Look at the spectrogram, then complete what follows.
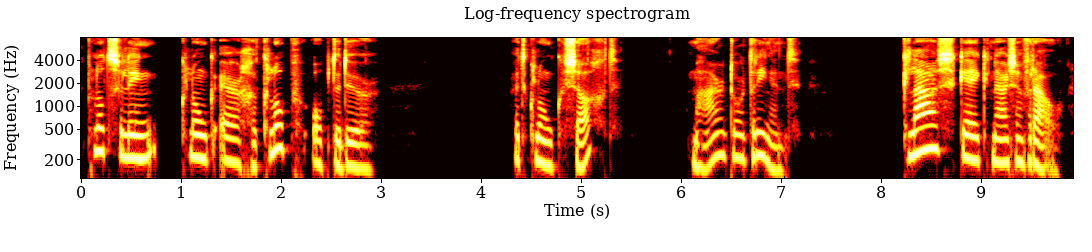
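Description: A woman's voice: mid-range voice, expressive, extremely slow, long pauses, no room sound, clean studio sound. A woman narrating a scripted audio drama as a dramatic storyteller.

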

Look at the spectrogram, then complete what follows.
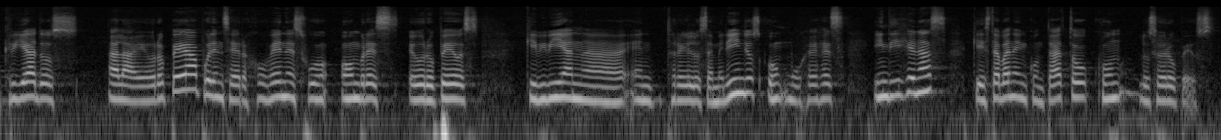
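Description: A woman with a Portuguese accent reading a conference paper in a seminar room, careful and halting, often correcting herself. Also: a little high, a little mellow, smooth. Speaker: academic speaker.

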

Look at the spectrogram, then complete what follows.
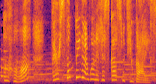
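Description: A bright-spirited teenage girl chef from an anime game. Her girlish voice sits extremely high and bounces with animated, eager swings. Music plays behind her. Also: brisk, heavily acted. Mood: excited. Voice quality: youthful, girlish. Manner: perky, enthusiastic. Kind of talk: anime video game voice acting.

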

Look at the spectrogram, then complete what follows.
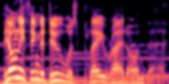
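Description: Man acting high-voiced, creaky hard-boiled private detective. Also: big pitch swings, brisk, over music, exaggerated voice. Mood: wry, dramatic. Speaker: detective and narrator. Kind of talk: slapstick noir radio mystery acting.

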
